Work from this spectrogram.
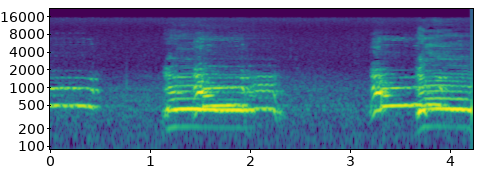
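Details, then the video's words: Night barking of two chained hounds, one white and one dark, in a bushy area beside an irrigation ditch, heard from ten yards; long, drawn-out bays in overlapping bouts roughly every two seconds, with quiet gaps between. "Barking dogs"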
